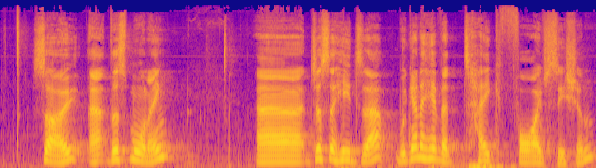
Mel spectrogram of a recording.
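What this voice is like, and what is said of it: Slightly hoarse voice. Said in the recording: “excuse my voice. I've just gotten over the COVID, so I'm still a little bit hoarse in the throat area”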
